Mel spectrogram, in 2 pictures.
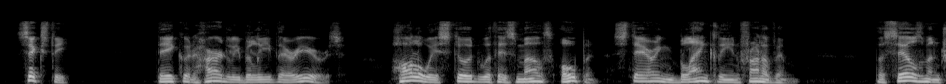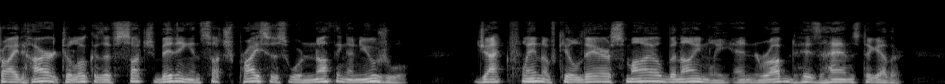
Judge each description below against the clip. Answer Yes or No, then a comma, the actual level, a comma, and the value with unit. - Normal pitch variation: Yes, average, 4.2 semitones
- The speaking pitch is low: Yes, low, 120 Hz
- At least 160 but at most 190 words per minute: No, average, 145 wpm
